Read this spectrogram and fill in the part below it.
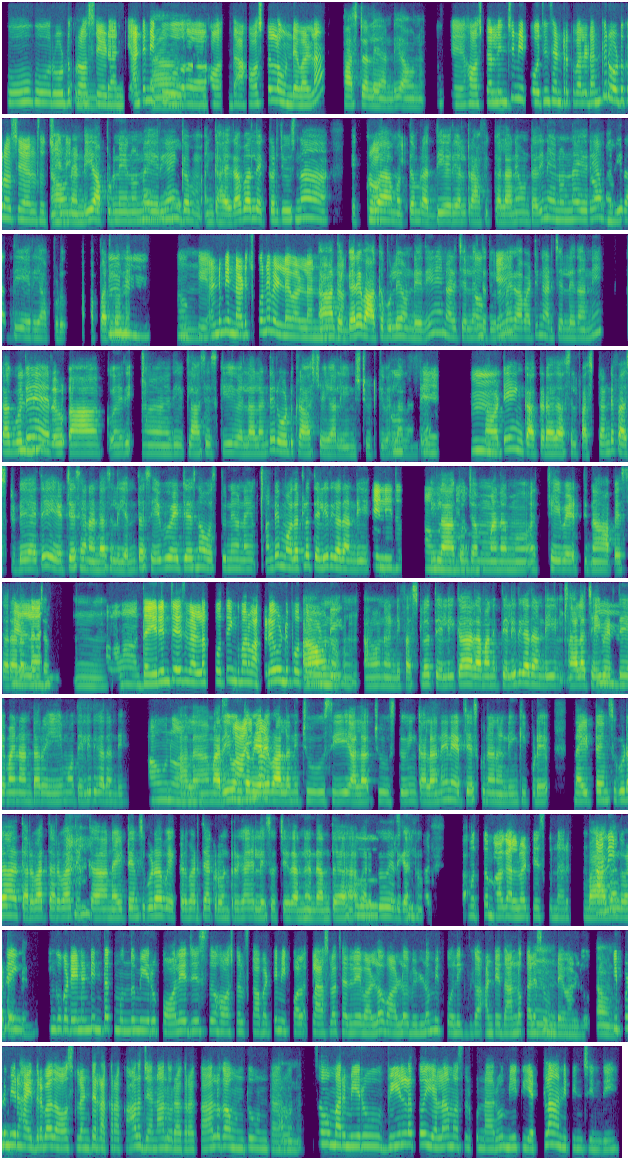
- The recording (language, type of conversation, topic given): Telugu, podcast, కొత్త ఊరికి వెళ్లిన తర్వాత మీ జీవితం ఎలా మారిందో చెప్పగలరా?
- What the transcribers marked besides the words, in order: in English: "క్రాస్"; in English: "కోచింగ్ సెంటర్‌కి"; in English: "క్రాస్"; in English: "ఏరియా"; in English: "ఏరియాల ట్రాఫిక్"; in English: "ఏరియా"; in English: "ఏరియా"; lip smack; in English: "క్లాసెస్‌కి"; in English: "రోడ్డు క్రాస్"; in English: "ఇన్స్‌టి‌ట్యూకి"; other background noise; in English: "ఫస్ట్"; in English: "ఫస్ట్ డే"; in English: "వెయిట్"; lip smack; in English: "ఫస్ట్‌లో"; lip smack; in English: "నైట్ టైమ్స్"; in English: "నైట్ టైమ్స్"; giggle; in English: "సూపర్. సూపర్"; giggle; in English: "కాలేజెస్, హాస్టల్స్"; in English: "క్లాస్‌లో"; in English: "కొలీగ్‌గా"; in English: "హాస్టల్"; in English: "సో"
